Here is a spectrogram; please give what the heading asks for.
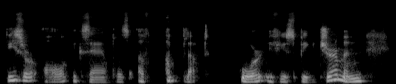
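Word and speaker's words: Ablaut: Anyway, so we're going to talk about something called upload, which is spelled with a B but pronounced with a P.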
